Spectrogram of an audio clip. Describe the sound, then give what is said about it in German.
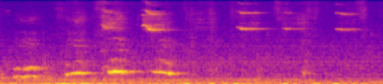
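A dog whimpers and whines in a series of short, high-pitched cries, with thin squeaky tones trailing off toward the end over a low background rumble. “Ich nehme meinen Hund mit.”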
